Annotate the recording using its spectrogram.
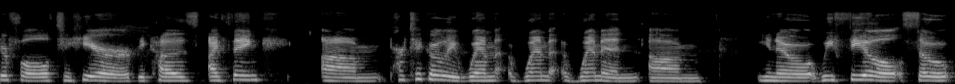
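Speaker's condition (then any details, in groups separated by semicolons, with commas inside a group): Stuttering; mild to moderate stuttering, about one year of past speech therapy; stutter relatively easy to hide, past years of avoidance, word substitution, exhausting word planning; repeated sounds, prolonged sounds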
